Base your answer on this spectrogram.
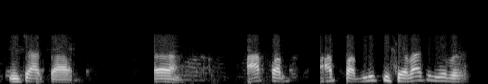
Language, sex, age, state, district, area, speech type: Hindi, male, 60+, Uttar Pradesh, Ayodhya, rural, conversation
